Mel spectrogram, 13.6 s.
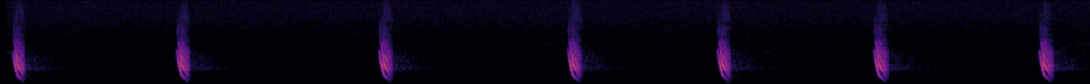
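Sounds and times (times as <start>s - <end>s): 
baby alligator calling for mother: 0.1s - 0.6s, 2.2s - 2.6s, 4.7s - 5.1s, 7.1s - 7.4s, 9.0s - 9.3s, 10.9s - 11.4s, 13.0s - 13.5s.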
